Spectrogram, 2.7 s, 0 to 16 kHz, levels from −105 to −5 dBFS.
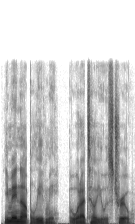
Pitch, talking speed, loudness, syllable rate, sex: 90 Hz, 265 wpm, -21 LUFS, 6.0 syllables/s, male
